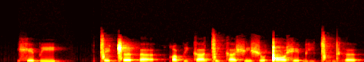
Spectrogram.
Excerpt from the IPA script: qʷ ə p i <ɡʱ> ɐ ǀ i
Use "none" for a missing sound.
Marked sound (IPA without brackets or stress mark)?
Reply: k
